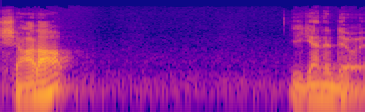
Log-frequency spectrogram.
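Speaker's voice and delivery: angry muttering. Retelling talking to oneself during a rainy run: imitating own angry self-talk. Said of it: "I was so angry".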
